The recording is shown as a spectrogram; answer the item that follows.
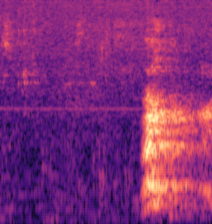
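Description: A karateka's kiai during the kata Bassai Dai: one short, sharp shout about one and a half seconds in that starts suddenly and trails off.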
